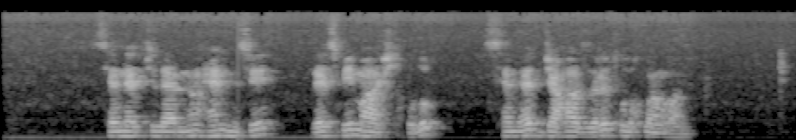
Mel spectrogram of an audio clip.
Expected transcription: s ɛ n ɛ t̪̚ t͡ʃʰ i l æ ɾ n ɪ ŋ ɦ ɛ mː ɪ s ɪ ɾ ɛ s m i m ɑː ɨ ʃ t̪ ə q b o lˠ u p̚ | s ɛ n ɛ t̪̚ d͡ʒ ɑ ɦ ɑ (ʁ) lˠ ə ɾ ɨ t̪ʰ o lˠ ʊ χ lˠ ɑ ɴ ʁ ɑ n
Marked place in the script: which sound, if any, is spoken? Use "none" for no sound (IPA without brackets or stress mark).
z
